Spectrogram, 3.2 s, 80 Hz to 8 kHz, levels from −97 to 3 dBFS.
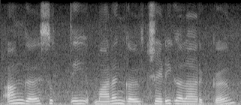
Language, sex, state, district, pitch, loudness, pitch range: Tamil, female, Tamil Nadu, Chennai, 200 Hz, -17 LUFS, 185-215 Hz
